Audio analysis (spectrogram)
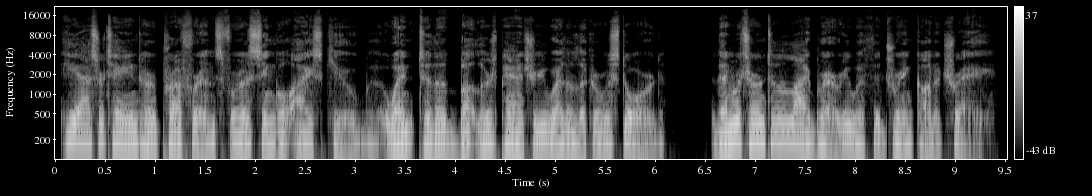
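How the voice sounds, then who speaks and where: Male audiobook narrator, mid-pitched and a little rough-edged, reading scripted fiction. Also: big pitch swings, normal speed, darkish tone, no room sound, studio quality.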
